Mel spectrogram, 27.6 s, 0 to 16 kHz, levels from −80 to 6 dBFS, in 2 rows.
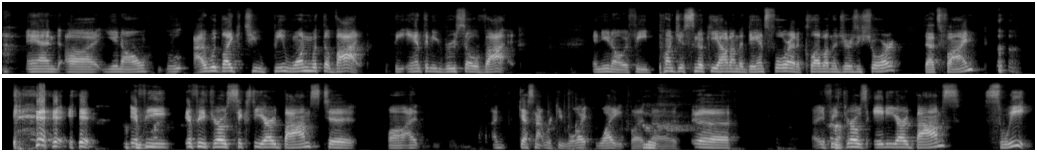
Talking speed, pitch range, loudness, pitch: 140 wpm, 140-170 Hz, -24 LUFS, 150 Hz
